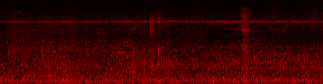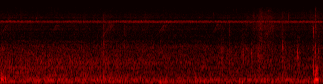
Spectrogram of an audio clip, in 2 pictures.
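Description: Insects outdoors making a steady, thin, high-pitched drone against a faint background hiss, with a few faint ticks.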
